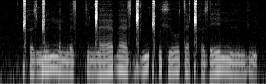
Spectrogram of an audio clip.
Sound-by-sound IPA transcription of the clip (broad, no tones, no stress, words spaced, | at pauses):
ǁʰœzŋ͡ǁʉnŋæn wɛzkːeŋ͡ǁæːbæːz ɡ͡ǁinǁʰu xʲoːtæǁʰœz ɾeːn n̪ʉːnbyn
